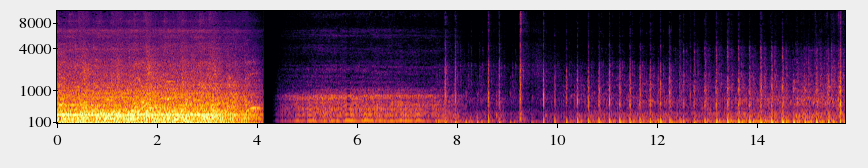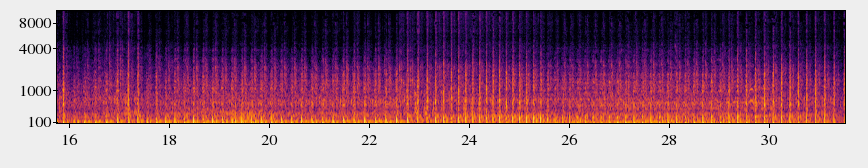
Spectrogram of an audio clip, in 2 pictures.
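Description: Loud steady noise with a low hum, cutting off abruptly about four seconds in. From about eight seconds in, an engine-like sound with an even, regular beat of several pulses a second sets in and grows louder.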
